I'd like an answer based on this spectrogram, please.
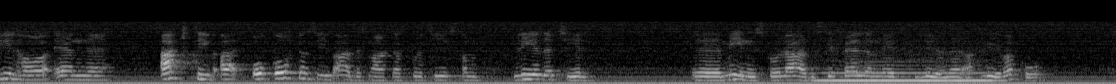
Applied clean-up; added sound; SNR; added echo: none; Wind instrument, woodwind instrument; -1 dB; reverberation time 0.2 s.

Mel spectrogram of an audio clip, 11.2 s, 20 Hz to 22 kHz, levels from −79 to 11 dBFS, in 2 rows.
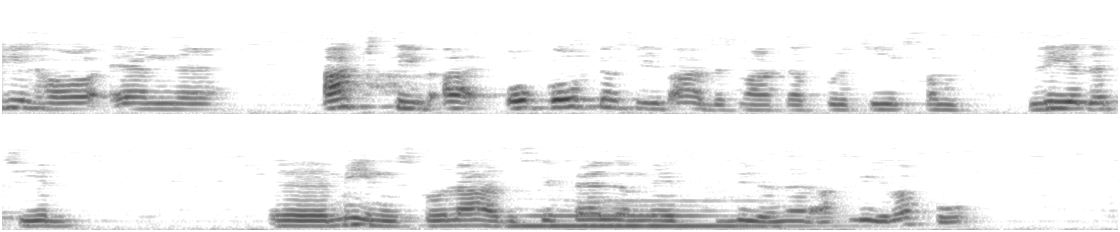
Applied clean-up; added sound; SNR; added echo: classical method WPE with log-MMSE.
